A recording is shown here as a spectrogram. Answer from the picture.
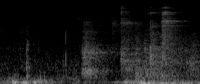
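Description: Footsteps of shoes on a hard floor, a few irregular clacks.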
